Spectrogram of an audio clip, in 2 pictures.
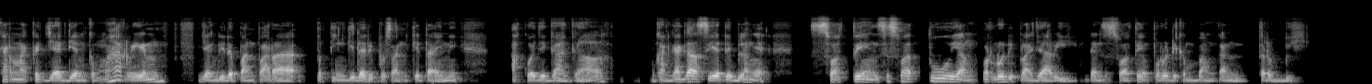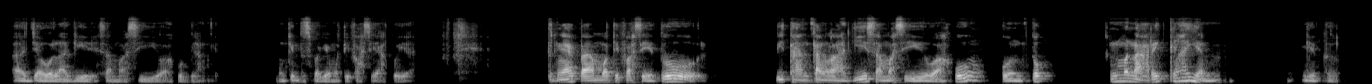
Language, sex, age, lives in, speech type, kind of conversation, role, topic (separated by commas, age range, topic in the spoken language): Indonesian, male, 45-49, Indonesia, conversation, advice, user, Bagaimana cara mengatasi kecemasan sebelum presentasi penting di depan banyak orang?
